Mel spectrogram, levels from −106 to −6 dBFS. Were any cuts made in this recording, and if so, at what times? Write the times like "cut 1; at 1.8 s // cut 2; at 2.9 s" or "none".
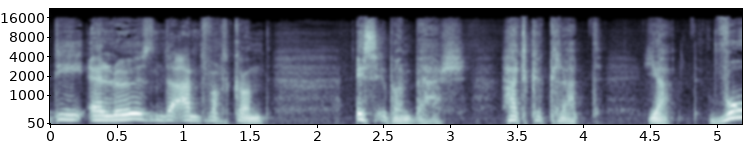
none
